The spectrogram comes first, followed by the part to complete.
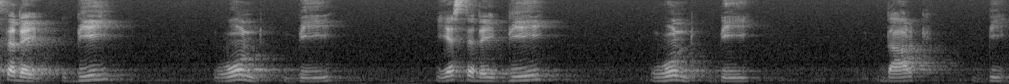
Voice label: zarma tone contrast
